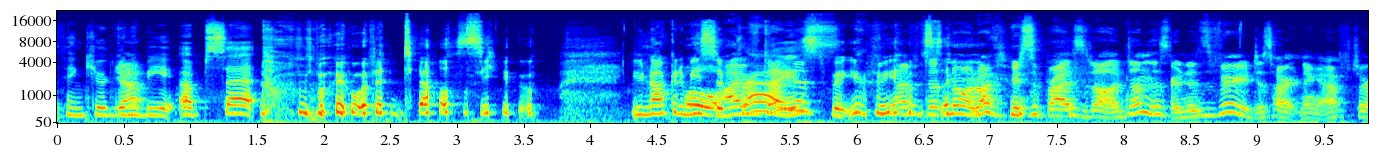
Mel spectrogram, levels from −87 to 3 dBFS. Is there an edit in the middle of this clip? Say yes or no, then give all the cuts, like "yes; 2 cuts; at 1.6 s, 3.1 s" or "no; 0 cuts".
yes; 2 cuts; at 6.1 s, 8.4 s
